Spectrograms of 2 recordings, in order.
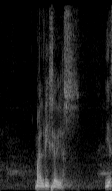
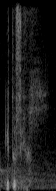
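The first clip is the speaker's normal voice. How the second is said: breathy whispered aside, voice dropped right out; whispered for emphasis; 9 dB quieter, slower than usual. Real, not acted. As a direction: let the last words fall to a whisper. Preacher drops voice for emphasis.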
